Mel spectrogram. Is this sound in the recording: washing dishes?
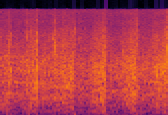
no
